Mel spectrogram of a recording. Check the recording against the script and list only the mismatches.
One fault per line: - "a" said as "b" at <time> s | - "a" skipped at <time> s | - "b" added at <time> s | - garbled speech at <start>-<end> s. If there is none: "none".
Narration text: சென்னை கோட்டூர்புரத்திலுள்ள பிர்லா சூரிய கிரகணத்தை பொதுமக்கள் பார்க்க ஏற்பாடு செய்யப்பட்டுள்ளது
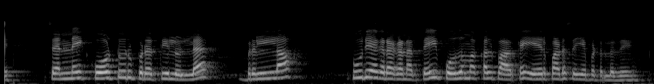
none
